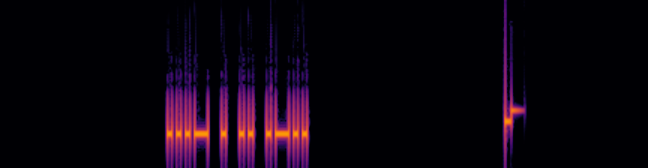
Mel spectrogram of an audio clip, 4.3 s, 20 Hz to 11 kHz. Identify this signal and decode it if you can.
Morse code, heard as a keyed tone, about 42 wpm, 700 Hz. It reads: VEIL
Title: Multi-letter Phonemes Repeated 3x 40wpm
